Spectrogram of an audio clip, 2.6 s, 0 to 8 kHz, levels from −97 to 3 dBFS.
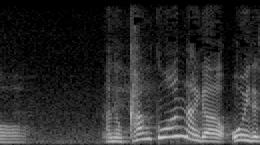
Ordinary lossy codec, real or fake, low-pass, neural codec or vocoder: none; real; none; none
